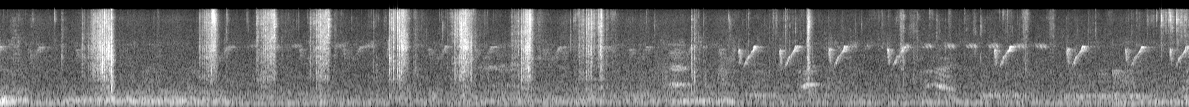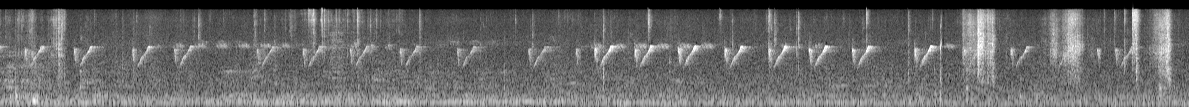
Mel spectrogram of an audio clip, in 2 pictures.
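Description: A small bird peeping over and over, short falling chirps about twice a second, through most of the second two-thirds. Sharp crisp cuts of a curved sickle blade through garlic cloves, the loudest sounds, come every second or so in the first eight seconds and again near the end.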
